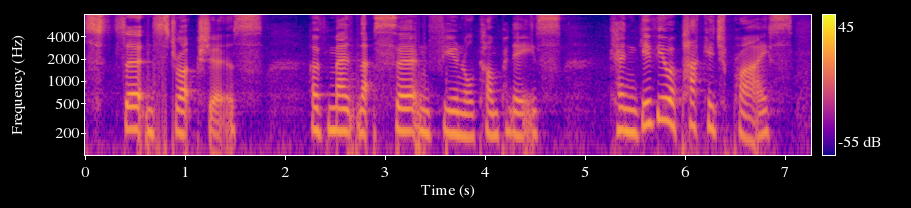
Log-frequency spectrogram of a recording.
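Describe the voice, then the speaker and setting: A woman with an English accent speaks at a fairly slow pace, her fairly high voice rising and falling in an ordinary way. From England. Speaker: funeral industry expert. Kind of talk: podcast interview.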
